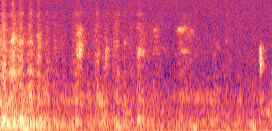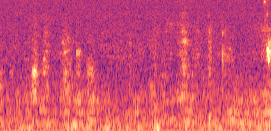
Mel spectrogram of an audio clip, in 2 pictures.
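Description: A pencil scratches softly across paper in quick strokes.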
